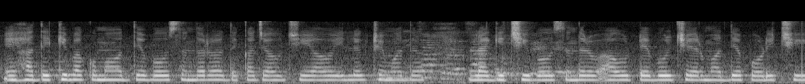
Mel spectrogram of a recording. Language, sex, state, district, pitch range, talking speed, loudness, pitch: Odia, female, Odisha, Malkangiri, 205-210 Hz, 125 wpm, -15 LUFS, 205 Hz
